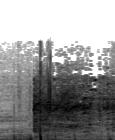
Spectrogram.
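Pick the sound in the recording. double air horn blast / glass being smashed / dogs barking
glass being smashed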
